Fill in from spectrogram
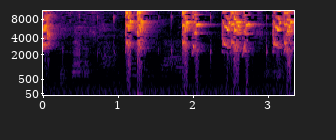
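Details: Lovebird kept as a fighter bird and used as a lure to provoke other lovebirds into chattering, giving harsh, buzzy bursts of high chatter about every half to one second, with quiet gaps between.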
